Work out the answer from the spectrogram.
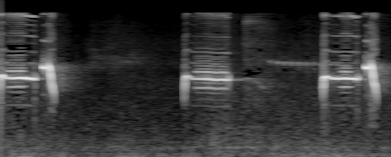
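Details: Bar-winged prinia bird-catching lure song, ngalun style: three phrases, the first and last a level whistle ending in two sharp rising notes, the middle one a longer plain whistle without the ending.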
